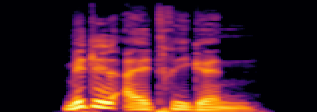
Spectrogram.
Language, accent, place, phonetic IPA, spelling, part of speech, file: German, Germany, Berlin, [ˈmɪtl̩ˌʔaltʁɪɡn̩], mittelaltrigen, adjective, De-mittelaltrigen.ogg
- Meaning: inflection of mittelaltrig: 1. strong genitive masculine/neuter singular 2. weak/mixed genitive/dative all-gender singular 3. strong/weak/mixed accusative masculine singular 4. strong dative plural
